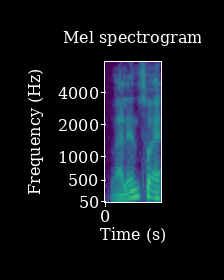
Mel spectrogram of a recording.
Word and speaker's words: Valenzuela: Valenzuela.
